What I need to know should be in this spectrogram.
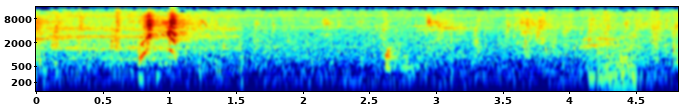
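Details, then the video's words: Monkey Rainbow, very angry, protecting Lucie from Kachoy: two sharp, shrill, high screeches in quick succession at the start, then a brief lower outburst and softer wavering harmonic cries near the end, over a faint rural background. "Rainbow Very Angry To Protect Lucie From Kachoy"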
